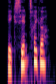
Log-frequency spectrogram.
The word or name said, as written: EXCENTRIKERNES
